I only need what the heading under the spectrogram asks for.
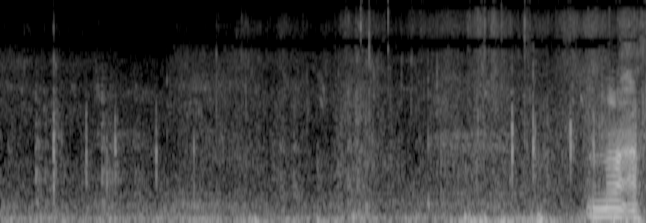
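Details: Weaned Limousin calves in their pen: one short, loud, harmonic bawl that rises and wavers at the very end, after a stretch of quiet farmyard background with faint human speech.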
